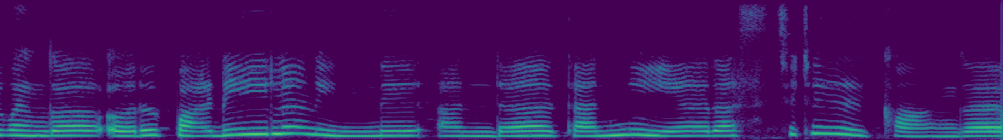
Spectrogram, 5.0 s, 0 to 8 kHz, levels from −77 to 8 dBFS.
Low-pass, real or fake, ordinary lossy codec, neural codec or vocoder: none; fake; none; codec, 16 kHz, 2 kbps, X-Codec, HuBERT features, trained on balanced general audio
